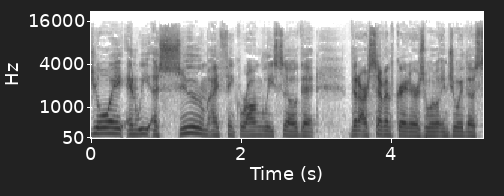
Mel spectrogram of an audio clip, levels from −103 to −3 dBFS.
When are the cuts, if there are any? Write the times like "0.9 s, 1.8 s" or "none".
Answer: none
